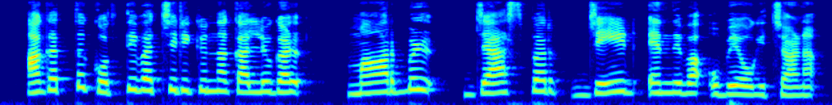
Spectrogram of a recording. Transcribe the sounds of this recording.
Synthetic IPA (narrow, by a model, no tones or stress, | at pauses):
ɐɣɐt̪ːɨko̞t̪ːiʋɐt͡ɕːiɾikʲːunːɐkɐlːuɣɐɭ | maːrbɐɭ | d͡ʑaːspɐrd͡ʑejɖe̞nːiʋɐʔubɐjo̞ːɡit͡ɕːaːɳɨ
